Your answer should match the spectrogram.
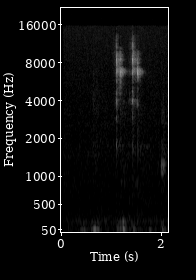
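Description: Faint computer mouse clicks: two short clusters of sharp clicks, about a second and a second and a half in.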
